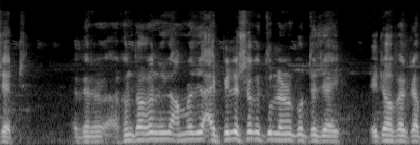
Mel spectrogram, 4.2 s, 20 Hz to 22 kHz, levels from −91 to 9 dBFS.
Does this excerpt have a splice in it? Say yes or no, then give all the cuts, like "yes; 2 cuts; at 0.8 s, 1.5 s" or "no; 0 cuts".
no; 0 cuts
